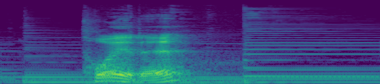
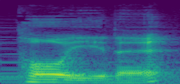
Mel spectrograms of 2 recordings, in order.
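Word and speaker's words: トイレ: You can just say toire, which is just a shortening or sort of using English pronunciation, not English, Japanese pronunciation for the English word for toilet. It's toire.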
